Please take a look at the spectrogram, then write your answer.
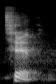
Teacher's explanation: it is aspirated because it is word initial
